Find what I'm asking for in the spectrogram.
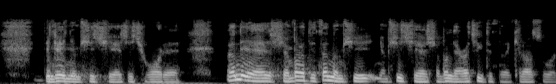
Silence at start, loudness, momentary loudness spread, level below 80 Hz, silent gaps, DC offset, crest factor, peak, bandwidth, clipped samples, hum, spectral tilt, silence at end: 0 s; -22 LUFS; 11 LU; -52 dBFS; none; under 0.1%; 12 dB; -8 dBFS; 9 kHz; under 0.1%; none; -5.5 dB/octave; 0 s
